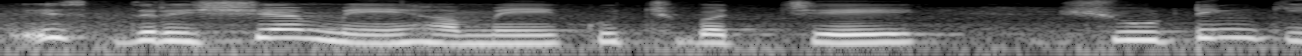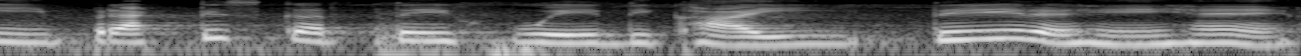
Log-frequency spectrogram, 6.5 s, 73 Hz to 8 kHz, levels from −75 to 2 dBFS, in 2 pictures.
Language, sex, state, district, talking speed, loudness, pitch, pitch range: Hindi, male, Punjab, Fazilka, 140 wpm, -15 LUFS, 235 Hz, 220-280 Hz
